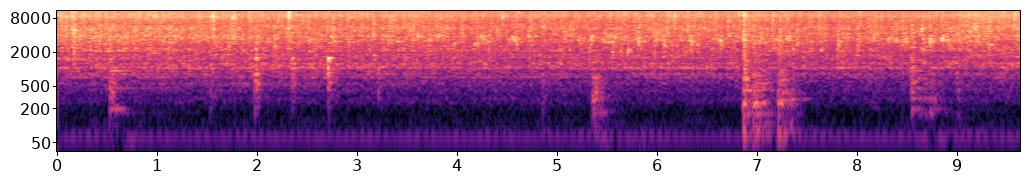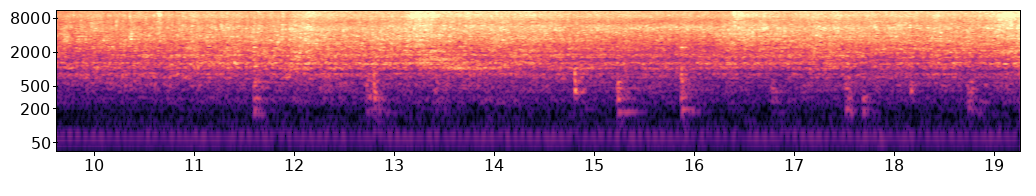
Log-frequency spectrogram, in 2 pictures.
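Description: Marinated chicken sizzling in hot oil in a stainless steel pot, with a wooden spoon stirring and knocking against the pot a dozen or so times; the loudest knock comes about seven seconds in. The sizzle grows a little louder about twelve seconds in.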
